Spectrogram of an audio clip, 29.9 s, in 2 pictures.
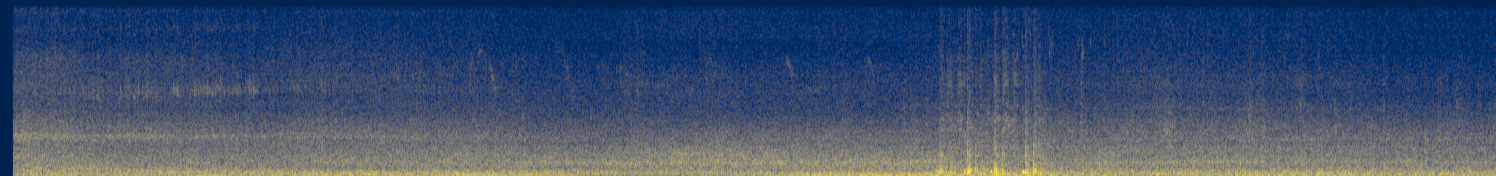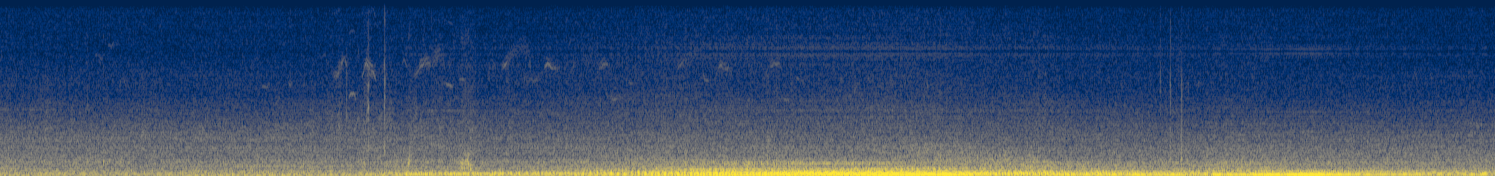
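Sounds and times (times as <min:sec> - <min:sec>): train rumbling over steel bridge: 0:00.2 - 0:23.8
loud knocks: 0:09.3 - 0:10.6.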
